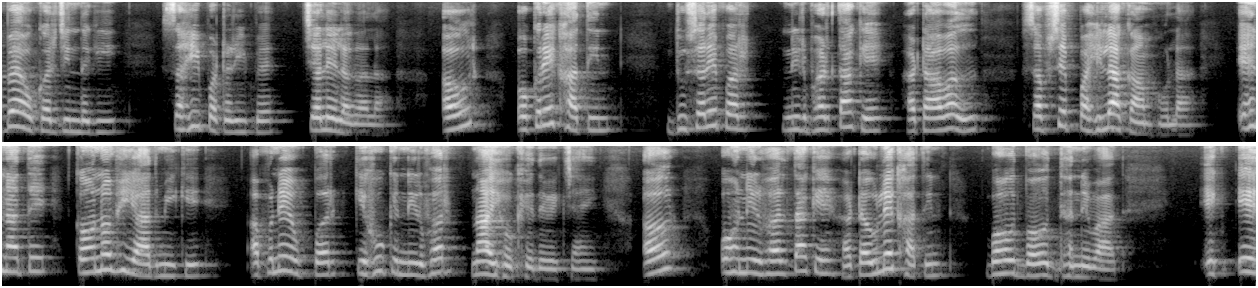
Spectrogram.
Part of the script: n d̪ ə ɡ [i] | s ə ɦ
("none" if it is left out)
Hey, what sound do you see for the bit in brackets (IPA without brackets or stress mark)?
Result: i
